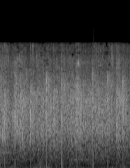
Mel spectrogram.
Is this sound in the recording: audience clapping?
yes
